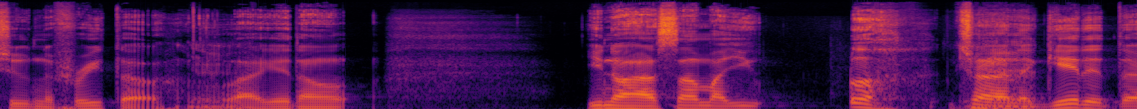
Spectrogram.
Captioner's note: grunting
